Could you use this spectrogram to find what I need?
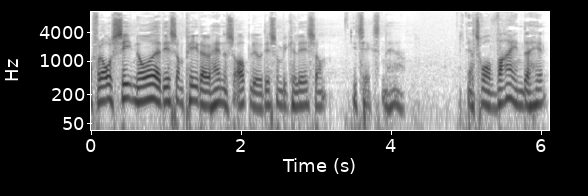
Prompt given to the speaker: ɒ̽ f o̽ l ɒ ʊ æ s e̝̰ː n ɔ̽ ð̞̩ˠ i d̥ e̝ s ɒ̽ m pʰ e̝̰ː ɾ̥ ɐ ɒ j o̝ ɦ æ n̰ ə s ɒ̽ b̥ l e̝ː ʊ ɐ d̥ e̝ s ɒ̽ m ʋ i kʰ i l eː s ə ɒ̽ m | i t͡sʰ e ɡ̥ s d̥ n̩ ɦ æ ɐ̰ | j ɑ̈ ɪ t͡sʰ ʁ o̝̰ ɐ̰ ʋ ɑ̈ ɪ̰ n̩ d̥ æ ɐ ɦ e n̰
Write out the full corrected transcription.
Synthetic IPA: ɒ̽ f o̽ l ɒ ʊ æ s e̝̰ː n ɔ̽ː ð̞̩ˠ æ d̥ e̝ s ɒ̽ m pʰ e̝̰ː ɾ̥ ɐ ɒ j o̝ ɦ æ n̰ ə s ɒ̽ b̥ l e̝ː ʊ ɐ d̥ e̝ s ɒ̽ m ʋ i kʰ æ l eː s ə ɒ̽ m | i t͡sʰ e ɡ̥ s d̥ n̩ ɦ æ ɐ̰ | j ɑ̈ ɪ t͡sʰ ʁ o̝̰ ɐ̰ ʋ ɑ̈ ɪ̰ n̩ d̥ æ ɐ ɦ e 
